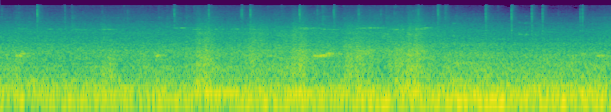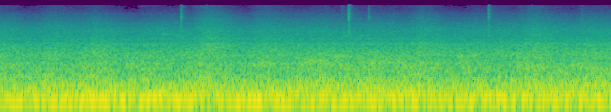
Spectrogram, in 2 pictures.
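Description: Train running, heard from inside a passenger car: a steady low rumble of wheels on the rails with scattered faint clicks.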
